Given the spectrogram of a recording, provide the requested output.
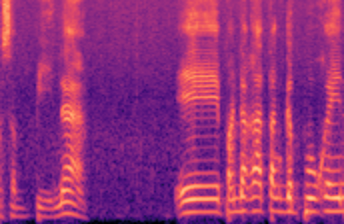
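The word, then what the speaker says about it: subpoena: sampin MM ah Syempre sa mga Pilipino saena saena po ang tawag diyan ang pronounce nila saena e pero syempre sa English po sa pina eh pag nakatanggap po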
